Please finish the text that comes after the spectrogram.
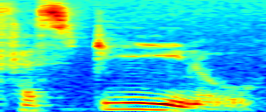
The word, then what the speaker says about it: festino: is when you learn it, to learn its festino. And, festino. You know, again, correct Latin pronunciation, mine is not brilliant, as I'm sure you all now know, but...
